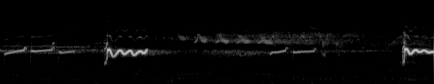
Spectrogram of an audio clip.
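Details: Eurasian curlew giving clear whistled notes with wavering, quavering bursts. Loud rippling phrases come at the start and near the end, with softer drawn-out whistles between them and a quiet background.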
